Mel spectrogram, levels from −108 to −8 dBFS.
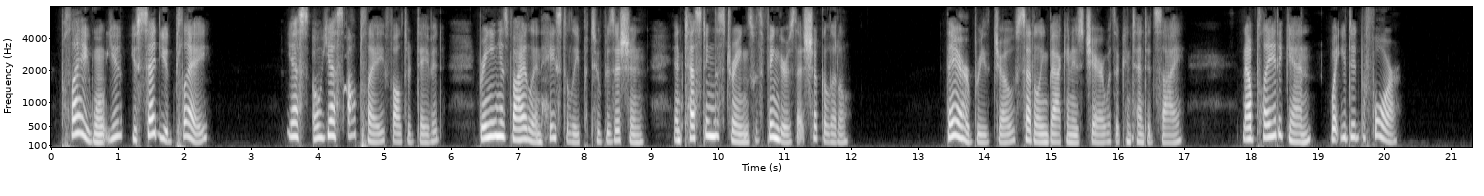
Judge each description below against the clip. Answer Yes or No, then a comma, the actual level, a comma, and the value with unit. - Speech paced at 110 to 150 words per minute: Yes, average, 140 wpm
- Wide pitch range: Yes, wide, 7.1 semitones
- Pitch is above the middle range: Yes, high, 200 Hz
